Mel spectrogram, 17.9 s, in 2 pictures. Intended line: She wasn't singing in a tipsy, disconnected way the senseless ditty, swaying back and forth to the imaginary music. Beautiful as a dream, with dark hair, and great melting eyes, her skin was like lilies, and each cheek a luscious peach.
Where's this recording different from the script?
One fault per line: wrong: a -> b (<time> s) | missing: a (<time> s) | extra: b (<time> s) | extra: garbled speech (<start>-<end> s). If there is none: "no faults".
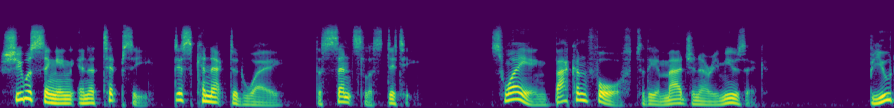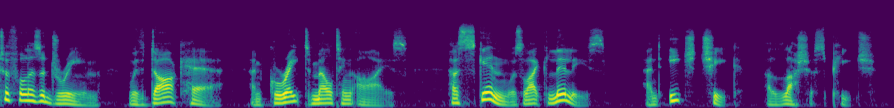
wrong: wasn't -> was (0.2 s)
